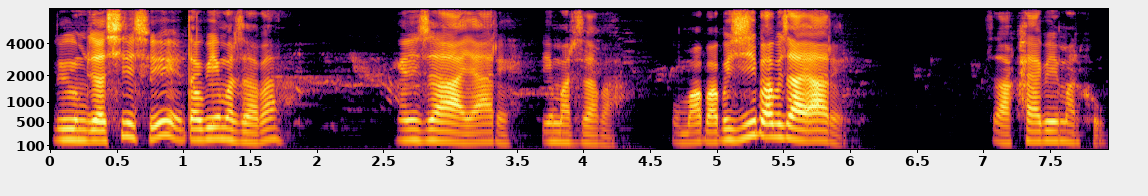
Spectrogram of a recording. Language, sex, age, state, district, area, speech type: Bodo, female, 60+, Assam, Udalguri, rural, spontaneous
